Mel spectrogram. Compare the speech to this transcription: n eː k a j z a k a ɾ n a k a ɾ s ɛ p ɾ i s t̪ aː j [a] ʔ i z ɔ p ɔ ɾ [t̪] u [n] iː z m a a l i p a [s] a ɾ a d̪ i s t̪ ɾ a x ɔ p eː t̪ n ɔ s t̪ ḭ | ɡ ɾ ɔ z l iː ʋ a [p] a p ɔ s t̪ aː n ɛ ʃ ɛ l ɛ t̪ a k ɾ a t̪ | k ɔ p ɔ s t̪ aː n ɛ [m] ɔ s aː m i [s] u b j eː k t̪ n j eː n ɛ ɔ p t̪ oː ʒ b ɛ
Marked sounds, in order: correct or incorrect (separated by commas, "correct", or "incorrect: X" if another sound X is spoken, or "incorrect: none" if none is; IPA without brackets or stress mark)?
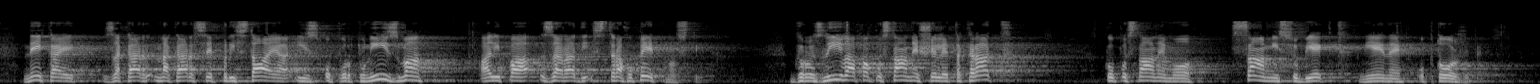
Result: correct, correct, correct, incorrect: z, correct, correct, correct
